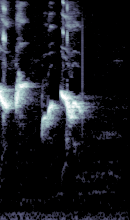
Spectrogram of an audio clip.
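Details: Singaraja, North Bali: an Orange-headed thrush gives ngeplong therapy song to prompt singing, three clear slurred whistles in quick succession, the first falling, the second rising, the last long and gently descending.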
